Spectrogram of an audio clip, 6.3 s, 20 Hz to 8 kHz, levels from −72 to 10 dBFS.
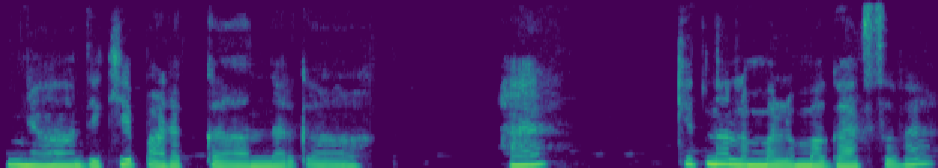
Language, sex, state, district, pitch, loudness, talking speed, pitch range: Hindi, female, Bihar, Kishanganj, 210 Hz, -15 LUFS, 105 wpm, 195-265 Hz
